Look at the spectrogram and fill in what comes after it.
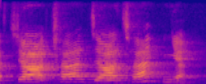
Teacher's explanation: चा वर्ग में जितने भी व्यंजन आते हैं इनका उच्चारण स्थान क्या होता है, तालु होता है।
